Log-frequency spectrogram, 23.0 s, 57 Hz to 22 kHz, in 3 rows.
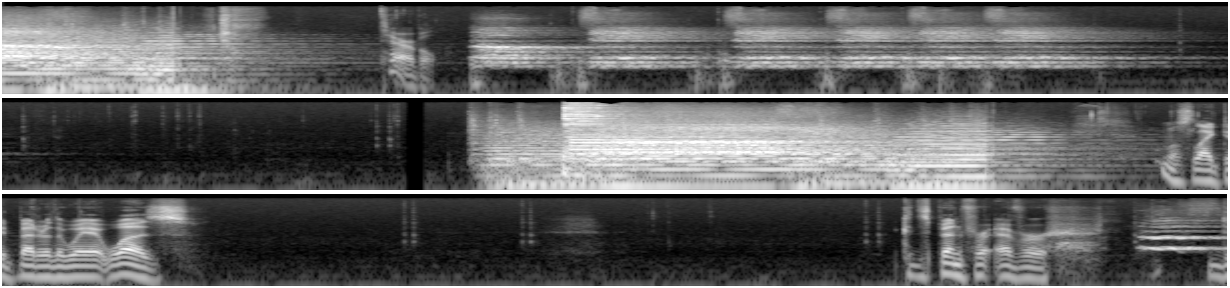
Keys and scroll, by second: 1.0 space, 8.4 alt+shift+Up, 10.3 space, 13.7 space.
